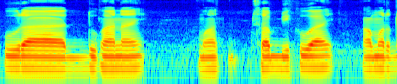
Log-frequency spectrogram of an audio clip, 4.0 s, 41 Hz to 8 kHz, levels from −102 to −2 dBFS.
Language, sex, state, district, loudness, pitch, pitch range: Halbi, male, Chhattisgarh, Bastar, -26 LUFS, 115 Hz, 110-120 Hz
